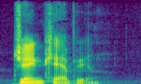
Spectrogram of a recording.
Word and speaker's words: Jane Campion: And it would be down to Paul Thomas Anderson and Jane Campion.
